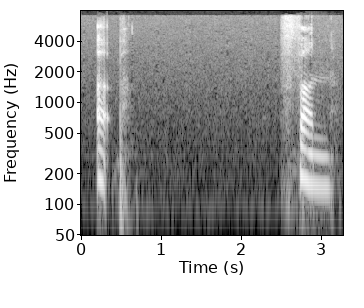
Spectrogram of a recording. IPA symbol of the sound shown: ʌ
